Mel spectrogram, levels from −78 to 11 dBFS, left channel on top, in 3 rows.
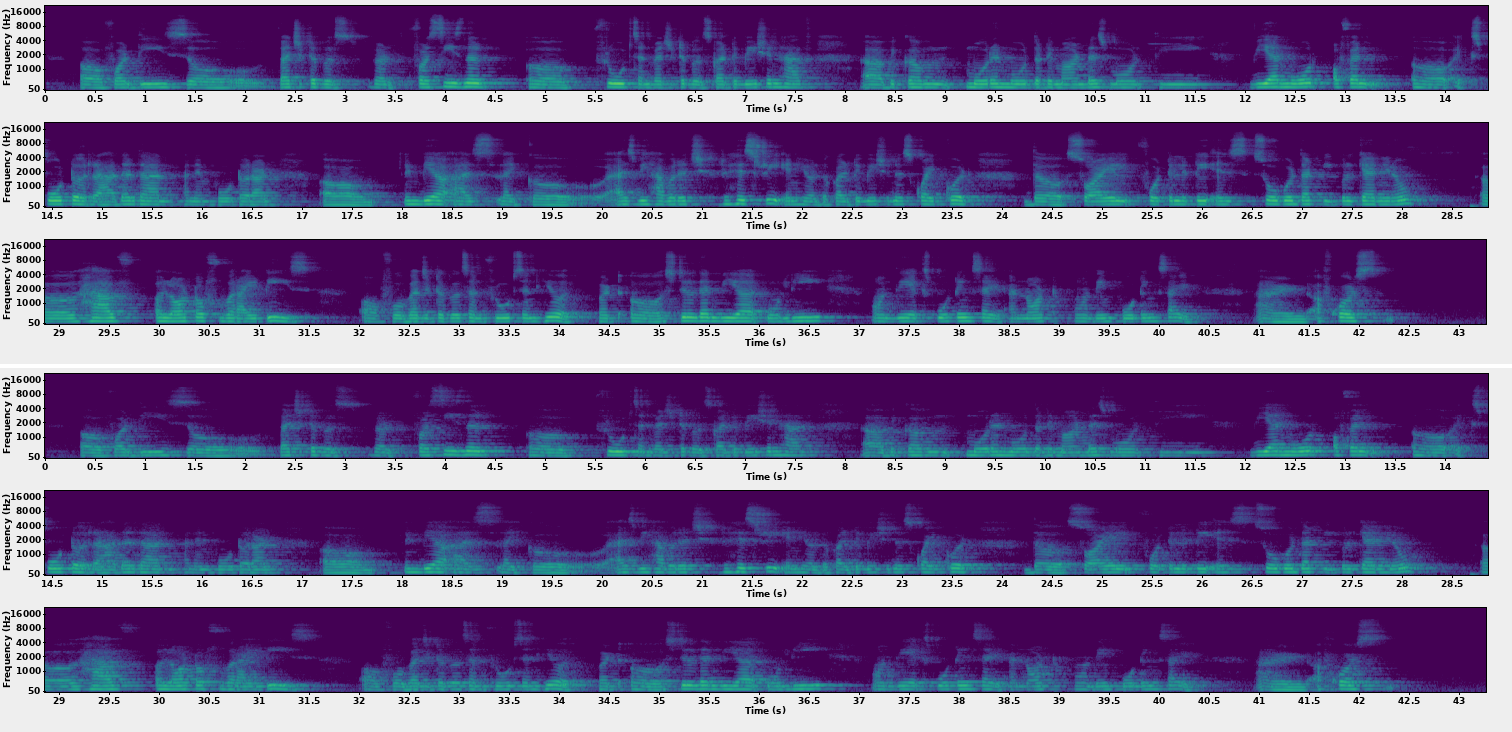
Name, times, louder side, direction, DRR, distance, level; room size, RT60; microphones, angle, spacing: voice 1, 0.4-4.5 4.8-11.6 12.1-13.4 13.7-17.8 18.0-28.1 28.8-31.5 32.0-36.9 37.1-38.9 39.2-40.4 41.0-42.3, left 4 dB, 65° left, 4 dB, 0.8 m, -26 dB
23.0 x 18.0 x 3.1 m, 0.93 s
head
